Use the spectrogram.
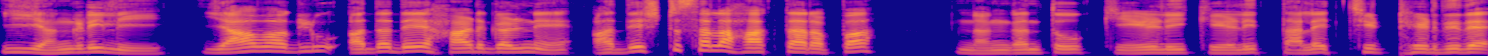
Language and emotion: Kannada, disgusted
